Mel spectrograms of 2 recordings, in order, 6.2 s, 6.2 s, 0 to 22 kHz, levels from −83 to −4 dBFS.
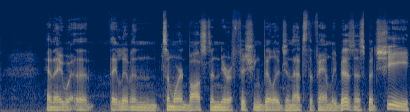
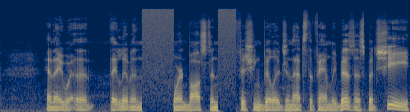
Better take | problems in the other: first | audio cutting out; filled with static; at 2 s and at 3.5 s

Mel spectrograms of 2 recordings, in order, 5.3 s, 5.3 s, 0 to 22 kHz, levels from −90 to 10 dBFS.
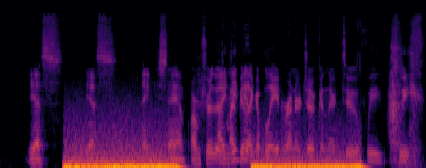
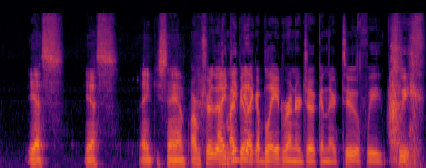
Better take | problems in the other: second | low rumble; loud; from 1 to 2 s and from 3 to 4.5 s; 1 dB below the speech

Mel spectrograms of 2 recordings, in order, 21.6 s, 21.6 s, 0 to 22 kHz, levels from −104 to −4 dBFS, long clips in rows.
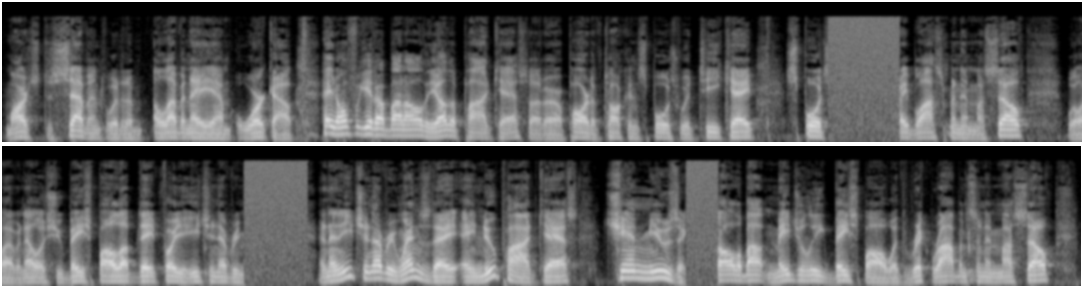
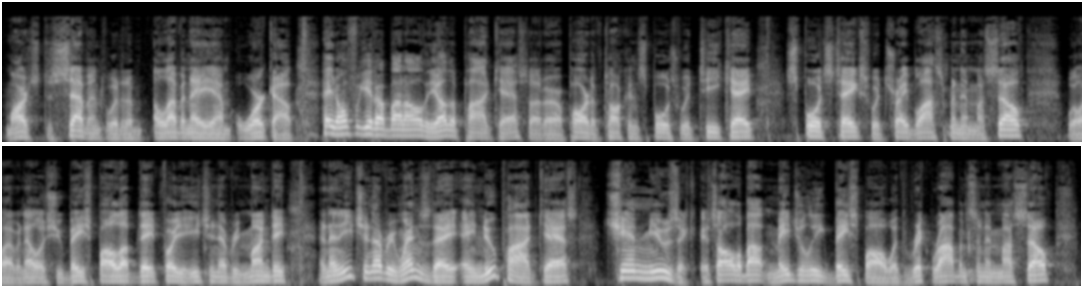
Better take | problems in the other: second | audio cutting out; filled with static; at 8.5 s for 0.5 s, at 13 s for 0.5 s and at 18 s

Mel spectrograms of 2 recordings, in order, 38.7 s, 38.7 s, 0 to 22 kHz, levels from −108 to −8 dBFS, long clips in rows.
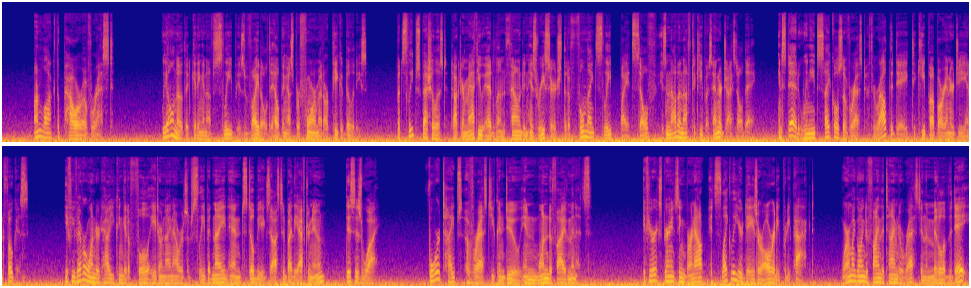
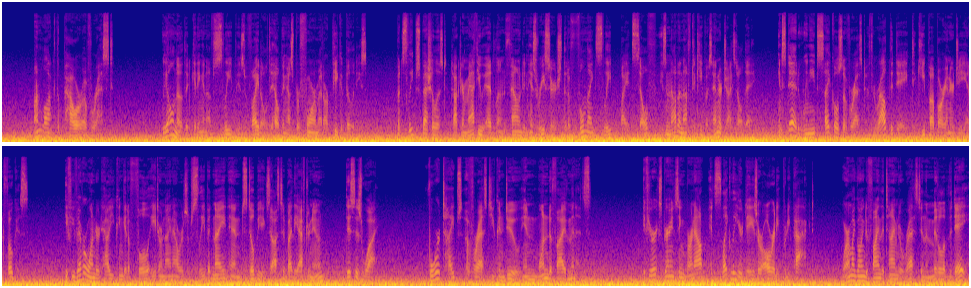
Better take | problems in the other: first | wind noise on the microphone; heavy; 5 dB below the speech; occasional gusts in the first

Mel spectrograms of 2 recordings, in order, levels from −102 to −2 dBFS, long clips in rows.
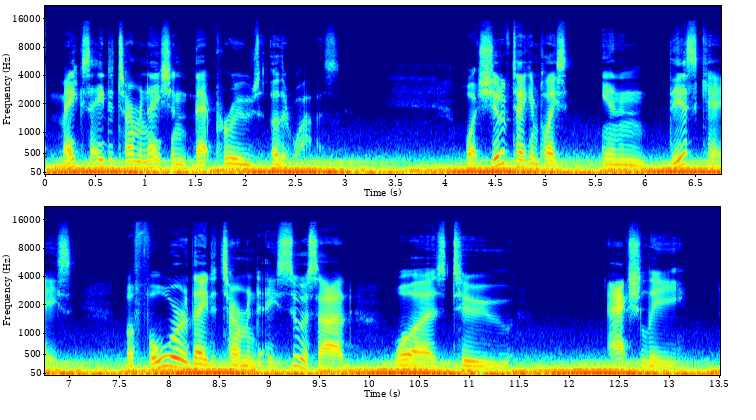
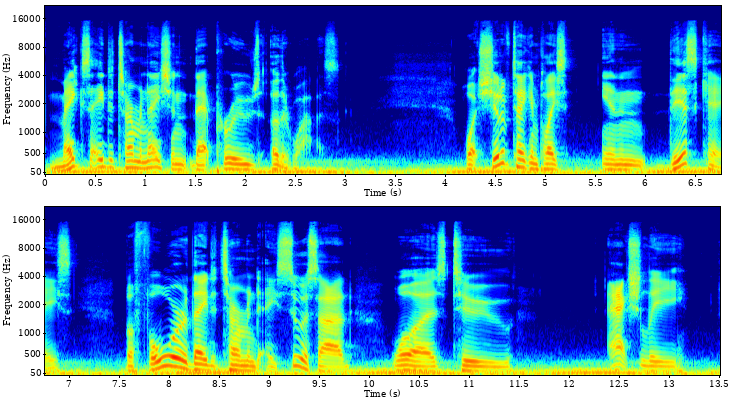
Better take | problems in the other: second | low rumble; loud; throughout; 9 dB below the speech; faint in the second

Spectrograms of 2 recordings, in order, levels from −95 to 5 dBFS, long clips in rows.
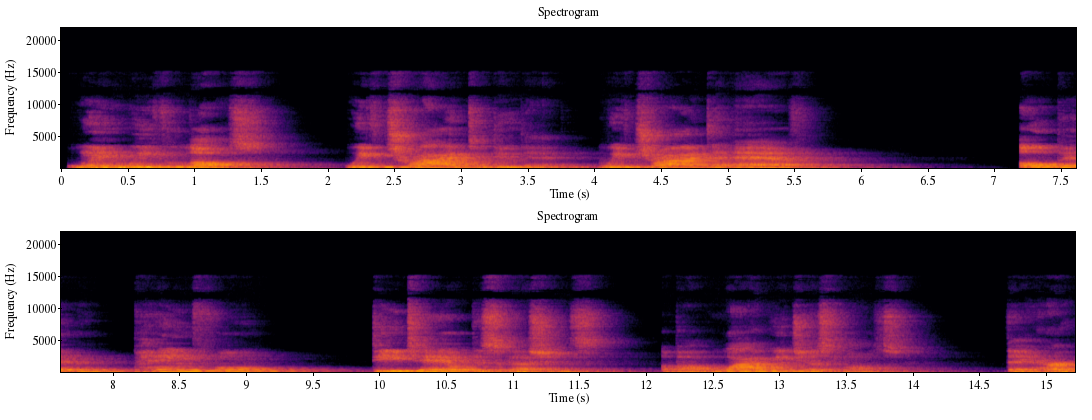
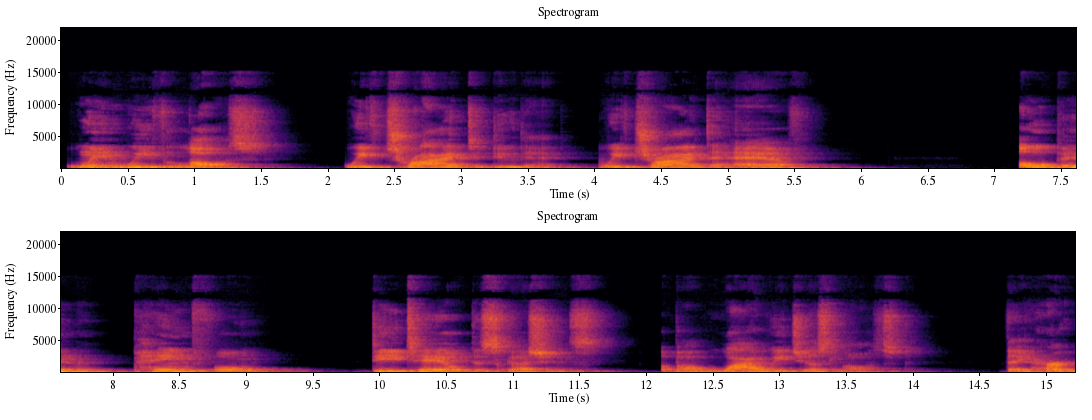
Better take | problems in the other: second | room echo; strong; dies away in 1.1 s; slight in the second // off-mic speech; far; far in the second

